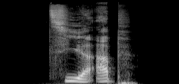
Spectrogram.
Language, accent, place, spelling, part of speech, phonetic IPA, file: German, Germany, Berlin, ziehe ab, verb, [ˌt͡siːə ˈap], De-ziehe ab.ogg
- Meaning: inflection of abziehen: 1. first-person singular present 2. first/third-person singular subjunctive I 3. singular imperative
